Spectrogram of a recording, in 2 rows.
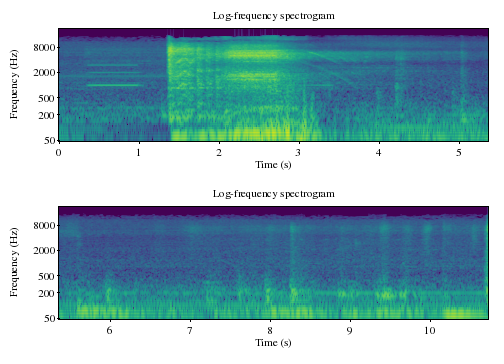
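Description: A short beep, then the Jeep Wrangler TJ's 4.0-litre inline-six cranks and fires about a second and a half in. It revs for a couple of seconds before settling to a steady idle. This is the first start after a new ignition coil cured a crank, no-start condition.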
